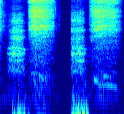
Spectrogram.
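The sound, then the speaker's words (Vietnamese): Two rounds of deep breathing, each a rushing inhale through the nose followed by a longer, airy exhale through the mouth, done to keep nasal mucus from flowing back; loud breaths with a brief pause between cycles and no talk. “mình sẽ làm cái biện pháp là hít bằng mũi, thở ra bằng miệng”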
